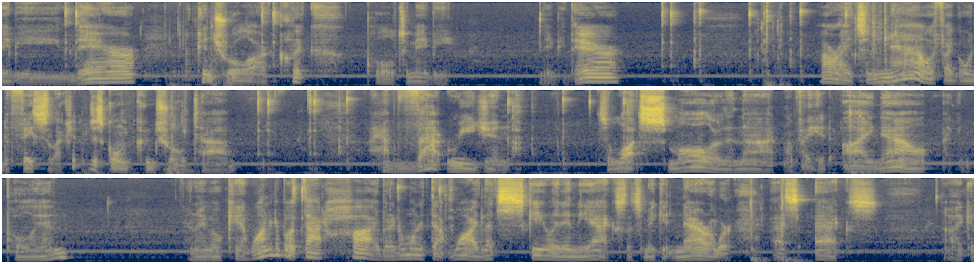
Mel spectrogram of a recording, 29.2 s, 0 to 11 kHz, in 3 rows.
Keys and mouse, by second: 2.1 ctrl+r, 7.0 middle click, 7.6 a, 8.9 ctrl+Tab, 11.4 ctrl+Tab, 12.7-14.6 right drag, 15.0-17.2 middle drag, 18.2 i, 23.4-25.3 middle drag, 26.9 s.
